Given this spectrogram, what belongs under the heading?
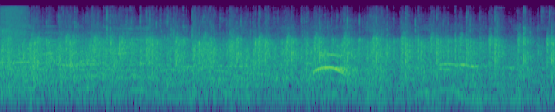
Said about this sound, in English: Somebody clap your hands and just shout to the Lord for a moment.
